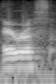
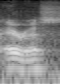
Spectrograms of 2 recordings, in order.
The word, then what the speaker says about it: Aerith: to this ranking so first up we have Aerith or Eris depending on how you wanted to pronounce that I guess we'll go with Eris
